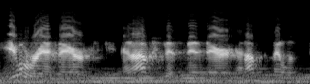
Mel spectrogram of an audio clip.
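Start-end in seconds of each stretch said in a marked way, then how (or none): none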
